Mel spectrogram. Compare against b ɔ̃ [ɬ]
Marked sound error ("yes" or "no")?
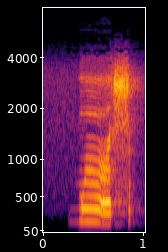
no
